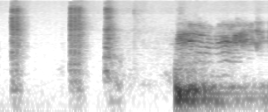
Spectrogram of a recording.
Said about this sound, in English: Hey. Come here. I got my cat in here with me. How you doing?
